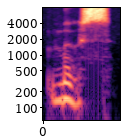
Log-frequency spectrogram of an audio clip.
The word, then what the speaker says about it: mousse: moose is a noun it is pronounced as moous a moous is a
